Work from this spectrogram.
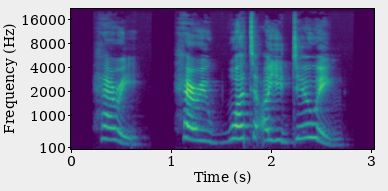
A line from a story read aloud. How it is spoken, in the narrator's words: cried Hermione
